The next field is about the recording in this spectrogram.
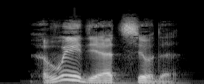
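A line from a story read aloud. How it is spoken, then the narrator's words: Quiet, angry. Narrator (Russian): Негромко, зло сказал Владимир Семенович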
